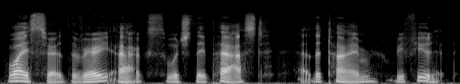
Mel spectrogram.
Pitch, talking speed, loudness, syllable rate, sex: 120 Hz, 170 wpm, -20 LUFS, 4.1 syllables/s, male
